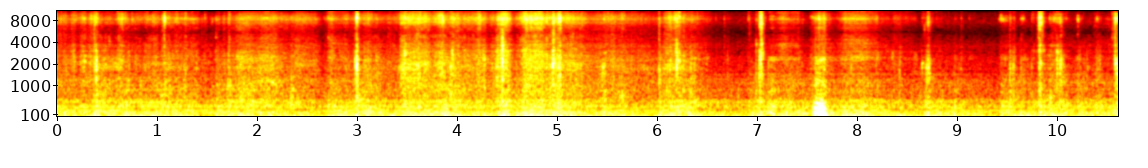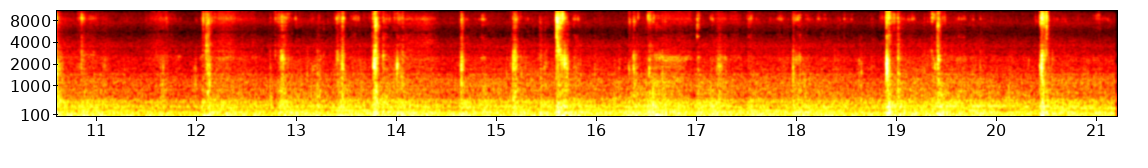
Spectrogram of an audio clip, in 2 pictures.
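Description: Faint clicks and light rustling from someone eating and handling a sandwich and its wrapping, with one short, low 'mm'-like vocal sound about eight seconds in.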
